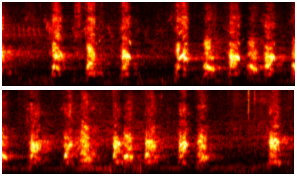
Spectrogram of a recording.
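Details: Excited barking from dogs at a dog park, quick repeated barks about three to four per second in a near-continuous run, with low background noise.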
